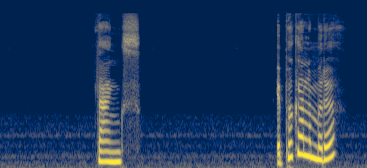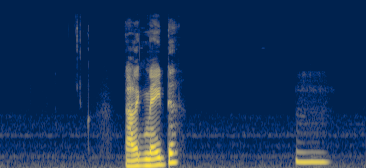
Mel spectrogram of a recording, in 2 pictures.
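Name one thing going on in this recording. A young woman speaks softly in short phrases, close by.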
